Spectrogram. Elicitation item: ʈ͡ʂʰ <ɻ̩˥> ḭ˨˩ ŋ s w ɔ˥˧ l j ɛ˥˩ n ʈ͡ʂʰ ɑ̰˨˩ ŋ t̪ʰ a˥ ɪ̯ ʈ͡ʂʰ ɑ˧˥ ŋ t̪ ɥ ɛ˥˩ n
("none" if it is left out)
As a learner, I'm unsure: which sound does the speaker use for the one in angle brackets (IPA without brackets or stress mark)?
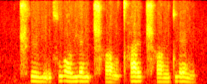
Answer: ɻ̩˥˩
